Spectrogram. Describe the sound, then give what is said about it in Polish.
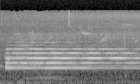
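A single strike of the town hall bell in Nieszawa rings out and sustains with a bright, shimmering tone, its harmonics lingering steadily through the short clip over faint outdoor background. “To jest Nieszawa, ratusz i dzwon tego ratuszu.”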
